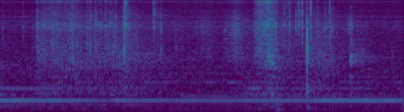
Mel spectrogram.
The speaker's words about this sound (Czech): Já ještě hodím další karty.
